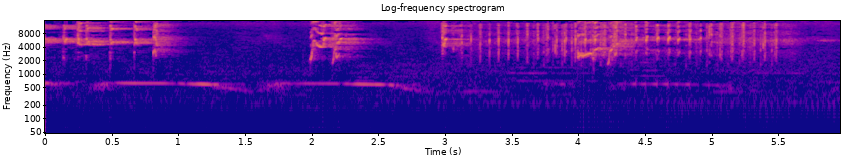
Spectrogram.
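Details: Lovebird on a masteran recording made to train pet birds: scattered high chirps over a long, level whistled tone, then a burst of rapid, buzzy pulsed chatter in the final half.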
